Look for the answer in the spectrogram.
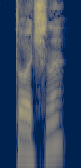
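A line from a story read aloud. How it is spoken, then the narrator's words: Calm, hiding agitation. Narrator (Russian): спокойно спросила Беллис, хотя внутри у нее все похолодело от волнения, от предвкушения, от непонятно чего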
